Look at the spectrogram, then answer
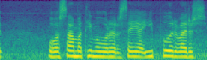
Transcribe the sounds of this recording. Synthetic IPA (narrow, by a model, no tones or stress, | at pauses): ʏ | ɔɣawsaːmat̪ʰiːmavɔːɾʏðɾaðseːjaiːpʰuðɪɾvaːjɾʏɾs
